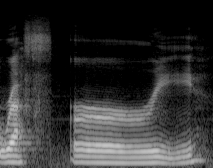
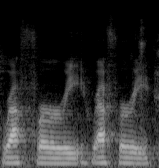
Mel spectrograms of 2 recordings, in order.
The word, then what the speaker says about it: referee: And then you can think about it as referee, or referee. It doesn't matter. The second R is just connecting the and E vowels, referee. So I go a little bit more with an I think. Some people would say more referee. Whatever's easiest for you, you just want to glide and connect referee.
